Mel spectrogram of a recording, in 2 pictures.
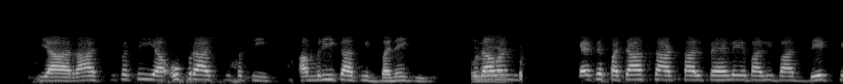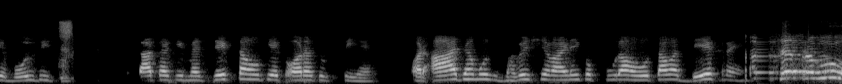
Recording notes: Zoom Meeting.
